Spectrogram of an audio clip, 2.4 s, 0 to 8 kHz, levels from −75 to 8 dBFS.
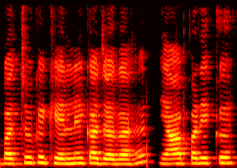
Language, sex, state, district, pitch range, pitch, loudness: Hindi, female, Uttar Pradesh, Budaun, 230-260 Hz, 250 Hz, -15 LUFS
